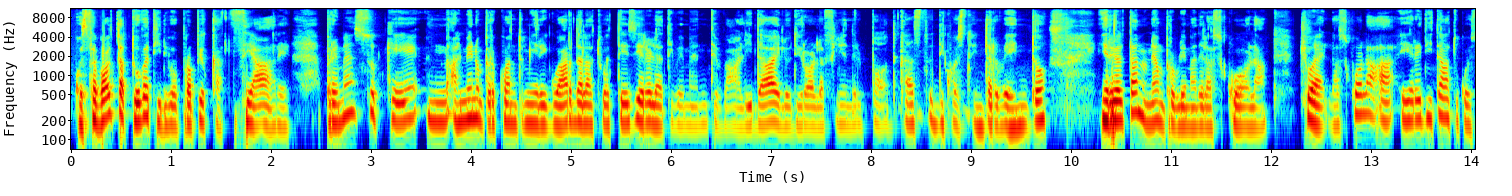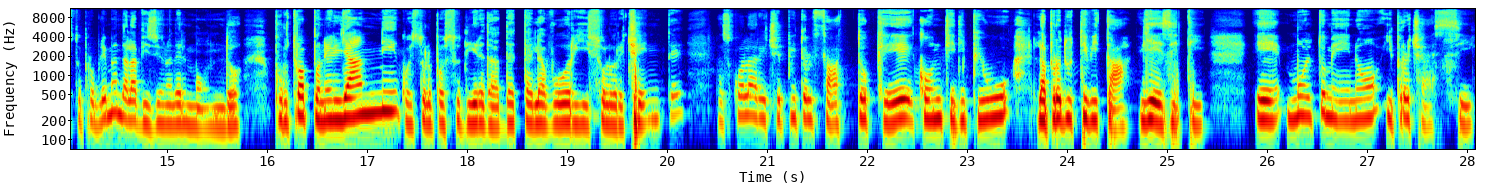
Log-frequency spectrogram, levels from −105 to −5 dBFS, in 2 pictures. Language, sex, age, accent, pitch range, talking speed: Italian, female, 30-49, native, 180-215 Hz, 175 wpm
